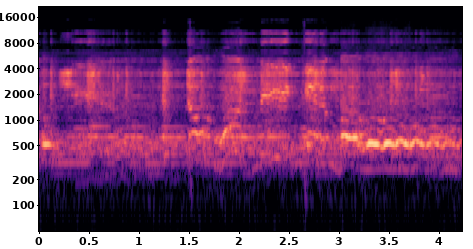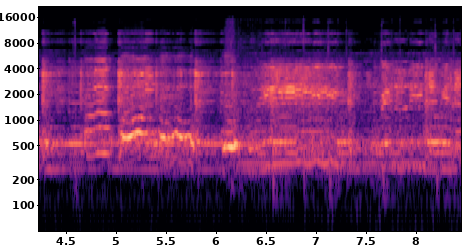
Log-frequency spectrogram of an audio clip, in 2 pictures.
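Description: A Gemmy Rocky Rainbow Trout animatronic singing fish playing its song: a recorded voice singing over a music backing, thin and without bass from the toy's small built-in speaker.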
